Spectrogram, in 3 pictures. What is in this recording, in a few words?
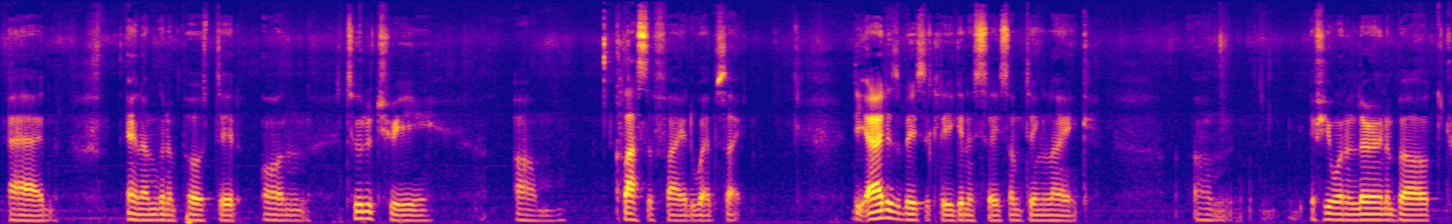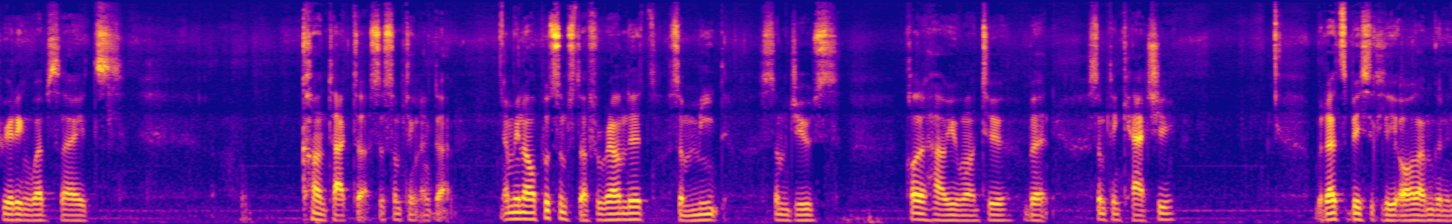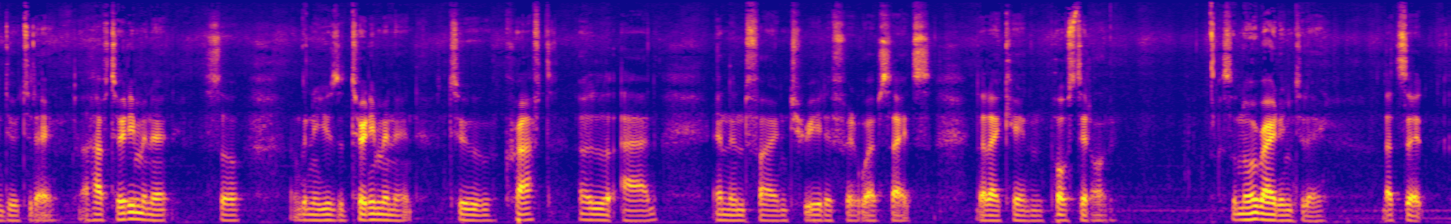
early marketing drops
